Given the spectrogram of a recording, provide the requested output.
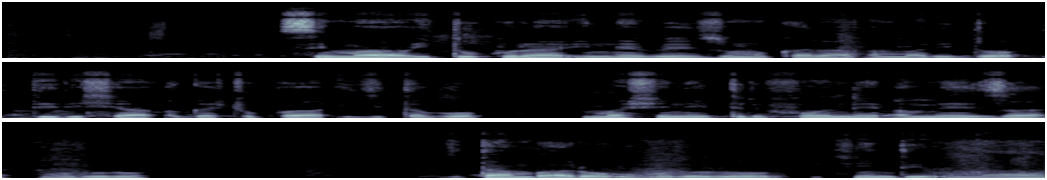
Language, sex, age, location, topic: Kinyarwanda, male, 18-24, Kigali, government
